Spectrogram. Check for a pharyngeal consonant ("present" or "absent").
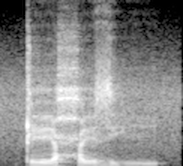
present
